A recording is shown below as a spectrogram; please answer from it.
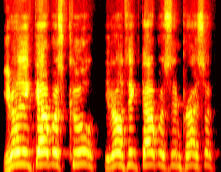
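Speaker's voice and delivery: high mock-taunting voice; taunting aliens. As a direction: tease like a showing-off spirit. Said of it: "So the intelligence says".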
